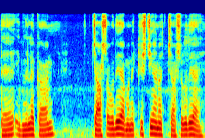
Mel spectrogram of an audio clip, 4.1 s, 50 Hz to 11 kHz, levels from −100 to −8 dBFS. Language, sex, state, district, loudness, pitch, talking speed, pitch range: Chakma, male, Tripura, Dhalai, -16 LUFS, 135 Hz, 190 wpm, 125-140 Hz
